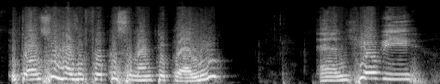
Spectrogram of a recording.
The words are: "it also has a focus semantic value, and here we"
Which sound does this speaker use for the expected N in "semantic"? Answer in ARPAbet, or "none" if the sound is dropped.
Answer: N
